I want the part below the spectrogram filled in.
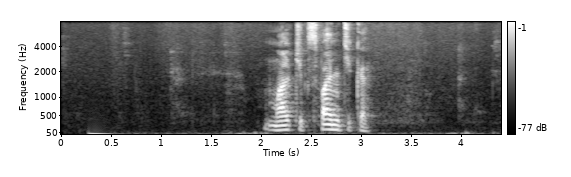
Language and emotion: Russian, positive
